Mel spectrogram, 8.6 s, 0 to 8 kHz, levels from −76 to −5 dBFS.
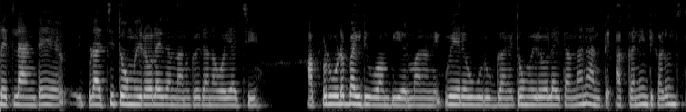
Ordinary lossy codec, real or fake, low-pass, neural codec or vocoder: none; real; 7.2 kHz; none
